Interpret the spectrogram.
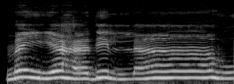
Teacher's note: اللہ کا لام زیر سے تو باریک پڑھیں گے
